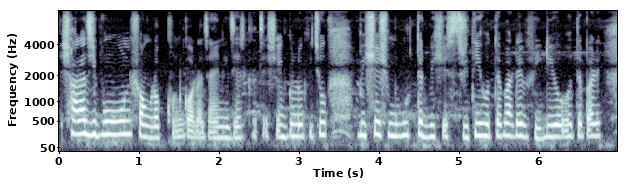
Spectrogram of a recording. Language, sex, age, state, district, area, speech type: Bengali, female, 18-30, West Bengal, Dakshin Dinajpur, urban, spontaneous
